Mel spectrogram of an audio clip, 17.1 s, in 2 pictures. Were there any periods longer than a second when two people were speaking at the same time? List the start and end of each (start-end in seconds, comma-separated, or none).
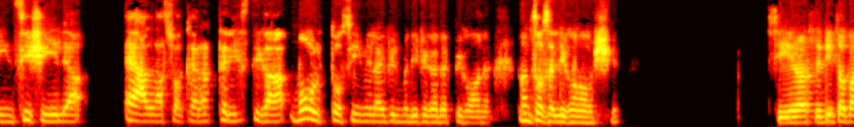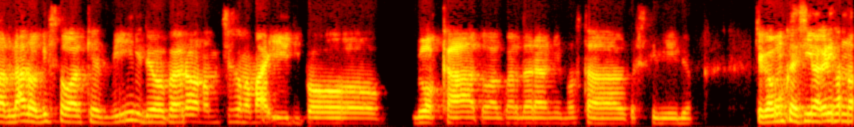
none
